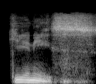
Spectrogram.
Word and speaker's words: Chianese: Dominic Chianese.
